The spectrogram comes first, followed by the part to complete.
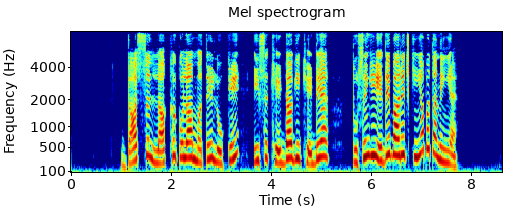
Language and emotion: Dogri, surprised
